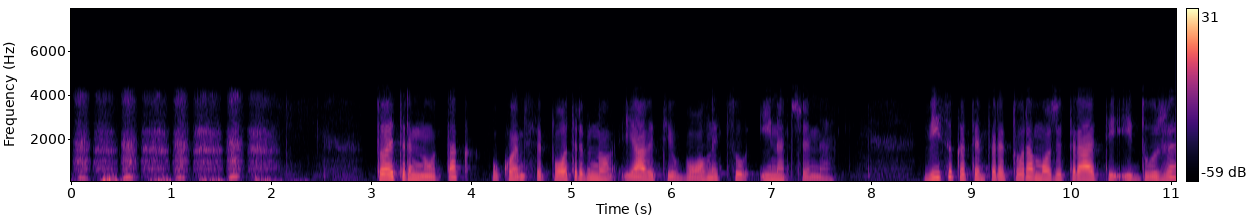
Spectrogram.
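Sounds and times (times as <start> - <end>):
voice imitating rapid shallow breathing of tachypnea: 0.0 - 3.0
speech: 3.1 - 7.7, 8.5 - 11.0.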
